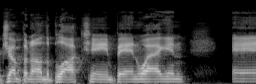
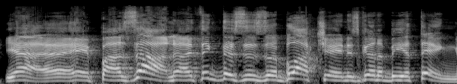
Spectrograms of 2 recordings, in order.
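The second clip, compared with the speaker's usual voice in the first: bad Italian New Jersey accent; 7 semitones higher than usual. Mocking New Jersey officials, hammed-up Italian New Jersey accent. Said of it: "that was a really bad Italian New Jersey".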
